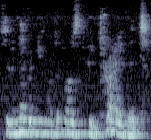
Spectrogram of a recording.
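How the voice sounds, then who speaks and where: A fairly quick-paced woman's voice in an English accent. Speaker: retired midwife. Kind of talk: oral history interview answer.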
